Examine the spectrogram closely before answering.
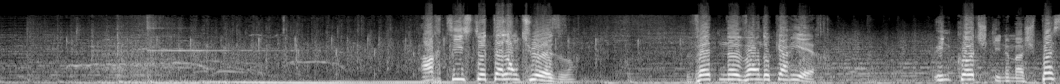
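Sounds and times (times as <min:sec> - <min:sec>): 
studio audience applause: 0:00.0 - 0:08.2
audience cheers: 0:00.5 - 0:04.8
speech: 0:04.2 - 0:05.9, 0:06.9 - 0:08.3, 0:09.3 - 0:10.5.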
